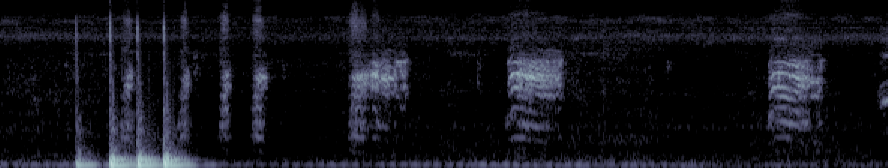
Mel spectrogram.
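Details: A squirrel perched on a window sill, chirping after knocks at waking time: several dull thumps open, then three short, rough, buzzy, hoarse chirping barks at uneven intervals about a second apart.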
